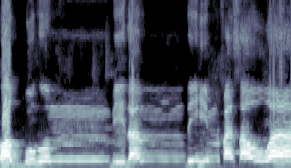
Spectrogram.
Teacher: antara huruf mim sukun dan ba ketika bertemu maka ditahan ya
